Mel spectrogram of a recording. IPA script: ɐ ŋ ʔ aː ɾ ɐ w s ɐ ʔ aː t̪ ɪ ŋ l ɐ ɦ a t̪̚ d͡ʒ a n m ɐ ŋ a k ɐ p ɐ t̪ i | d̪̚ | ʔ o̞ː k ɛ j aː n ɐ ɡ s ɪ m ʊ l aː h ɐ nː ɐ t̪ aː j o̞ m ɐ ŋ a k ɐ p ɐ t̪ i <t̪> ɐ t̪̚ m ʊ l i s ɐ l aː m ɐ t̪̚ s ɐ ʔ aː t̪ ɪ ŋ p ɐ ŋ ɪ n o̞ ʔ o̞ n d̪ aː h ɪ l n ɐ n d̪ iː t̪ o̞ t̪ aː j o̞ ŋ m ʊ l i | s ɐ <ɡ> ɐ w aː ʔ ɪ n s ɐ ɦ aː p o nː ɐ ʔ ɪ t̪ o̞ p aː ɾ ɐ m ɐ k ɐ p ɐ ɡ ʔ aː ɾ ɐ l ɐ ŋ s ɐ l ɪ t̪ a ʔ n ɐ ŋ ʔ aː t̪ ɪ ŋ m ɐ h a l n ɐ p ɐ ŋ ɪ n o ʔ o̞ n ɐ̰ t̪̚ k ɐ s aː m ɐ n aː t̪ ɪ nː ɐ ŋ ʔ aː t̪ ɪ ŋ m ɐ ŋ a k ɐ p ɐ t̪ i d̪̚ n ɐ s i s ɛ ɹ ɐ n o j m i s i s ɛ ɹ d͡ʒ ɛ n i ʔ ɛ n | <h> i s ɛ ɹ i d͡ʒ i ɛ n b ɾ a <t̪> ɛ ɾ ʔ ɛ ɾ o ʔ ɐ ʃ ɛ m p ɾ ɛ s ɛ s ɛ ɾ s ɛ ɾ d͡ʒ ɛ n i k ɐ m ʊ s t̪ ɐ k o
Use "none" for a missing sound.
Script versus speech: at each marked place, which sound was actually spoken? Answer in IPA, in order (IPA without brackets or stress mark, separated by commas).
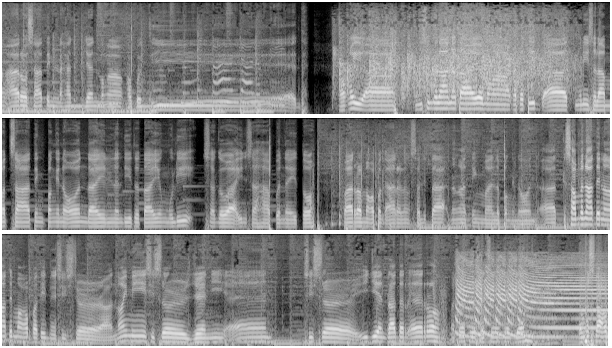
d̪, ɡ, s, d̪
